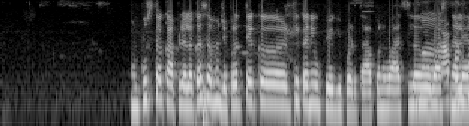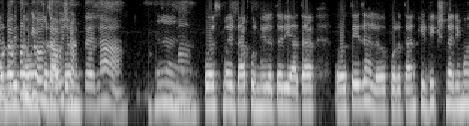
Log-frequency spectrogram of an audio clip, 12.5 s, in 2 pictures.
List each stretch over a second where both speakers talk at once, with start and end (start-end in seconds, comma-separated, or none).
5.6-7.3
